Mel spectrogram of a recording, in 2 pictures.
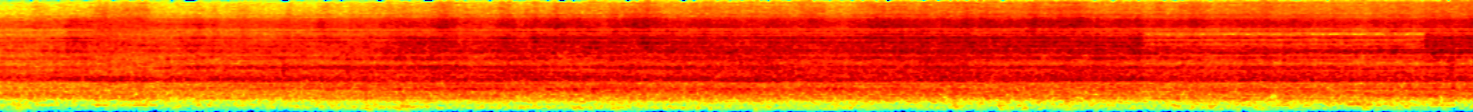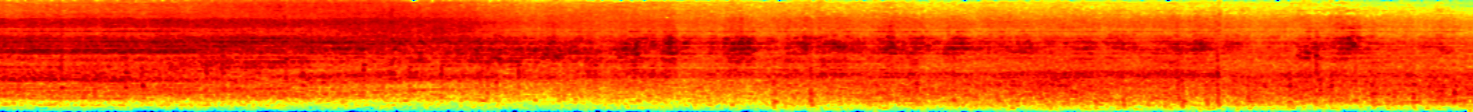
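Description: Narrow-gauge steam locomotive running past close by, then its carriages rolling past with a steady clatter of wheels over the rail joints from about two-thirds of the way in.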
